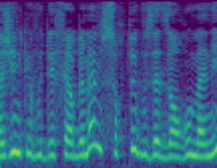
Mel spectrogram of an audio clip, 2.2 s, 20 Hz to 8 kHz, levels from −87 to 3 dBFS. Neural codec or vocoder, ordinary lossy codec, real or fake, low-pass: codec, 16 kHz, 2 kbps, FunCodec, trained on LibriTTS, 25 frames a second; none; fake; none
